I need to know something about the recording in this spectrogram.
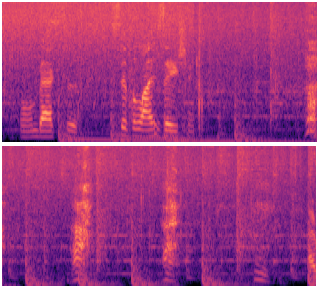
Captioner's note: running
